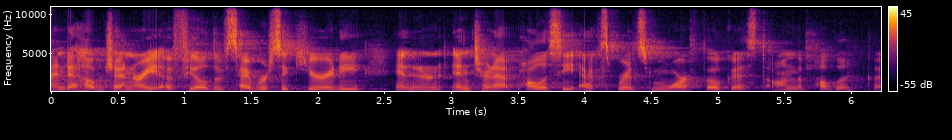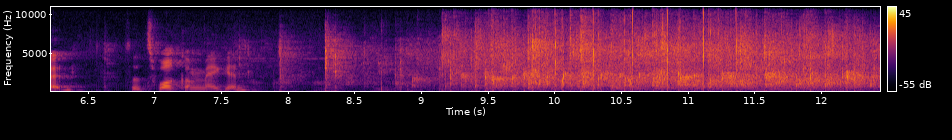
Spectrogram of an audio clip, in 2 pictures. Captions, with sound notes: to help generate a field of cybersecurity and internet policy experts more focused on the public good. So let's welcome, Megan. [APPLAUSE]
